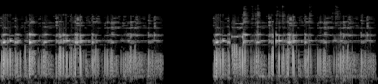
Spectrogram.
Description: Resynth Glass Roll

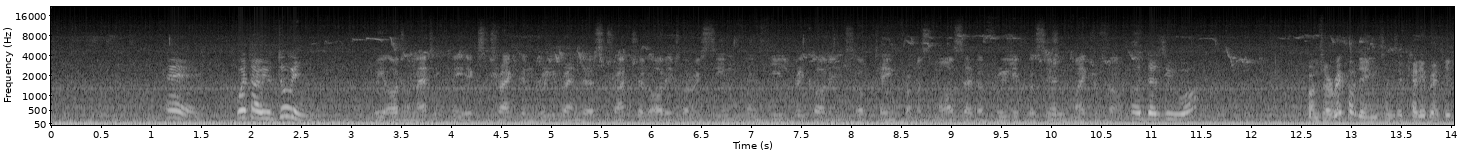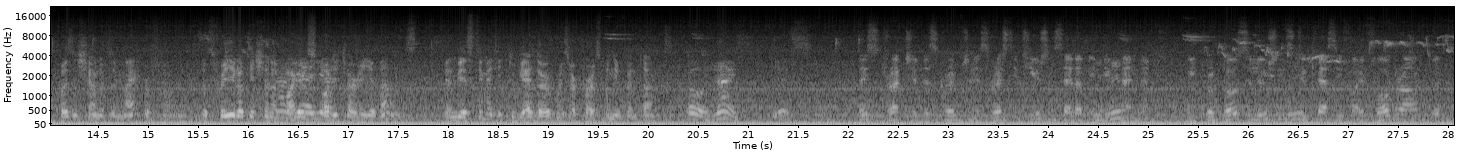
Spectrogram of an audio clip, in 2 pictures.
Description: mono Outside

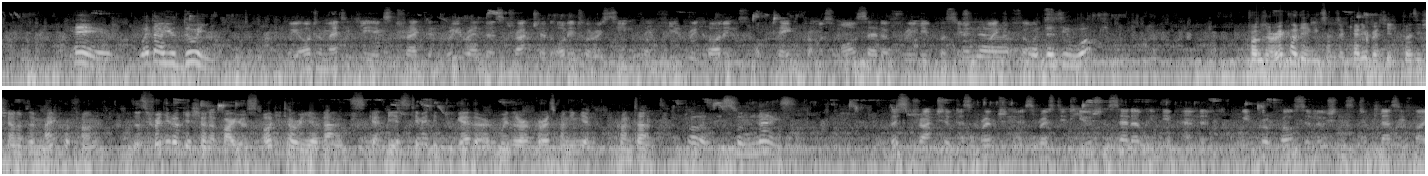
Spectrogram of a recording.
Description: Outside

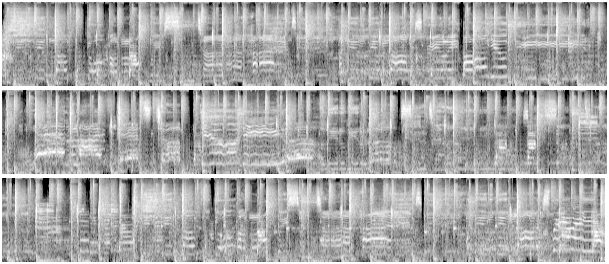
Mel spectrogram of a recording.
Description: musicmix

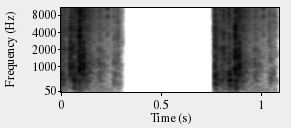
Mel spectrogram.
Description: Resynth Wood Break

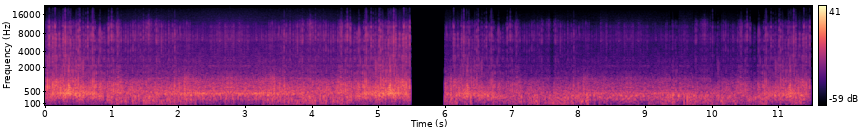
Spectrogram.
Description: Stone Roll; Resynth

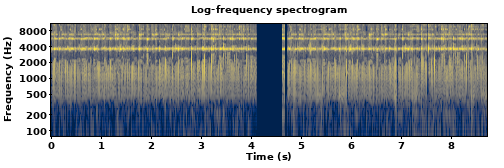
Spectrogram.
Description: Resynth Glass Roll

